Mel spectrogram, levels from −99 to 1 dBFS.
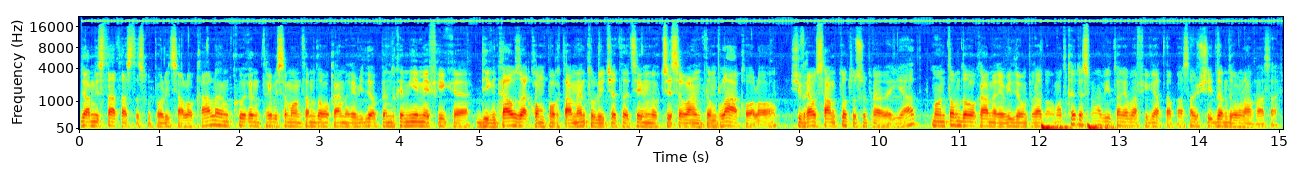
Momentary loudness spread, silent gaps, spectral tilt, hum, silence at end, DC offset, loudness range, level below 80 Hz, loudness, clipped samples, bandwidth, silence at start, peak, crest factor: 5 LU; none; -5 dB/octave; none; 0 s; under 0.1%; 2 LU; -30 dBFS; -18 LUFS; under 0.1%; over 20 kHz; 0 s; 0 dBFS; 18 dB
